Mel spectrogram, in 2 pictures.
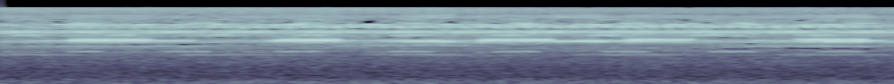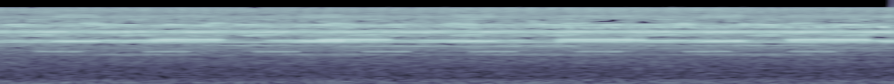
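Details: Crickets chirping in a peaceful park as evening unfolds: a steady high-pitched chorus of overlapping trills, with short pulsed chirps repeating roughly twice a second over a constant shimmering drone, and a faint low rumble beneath.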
